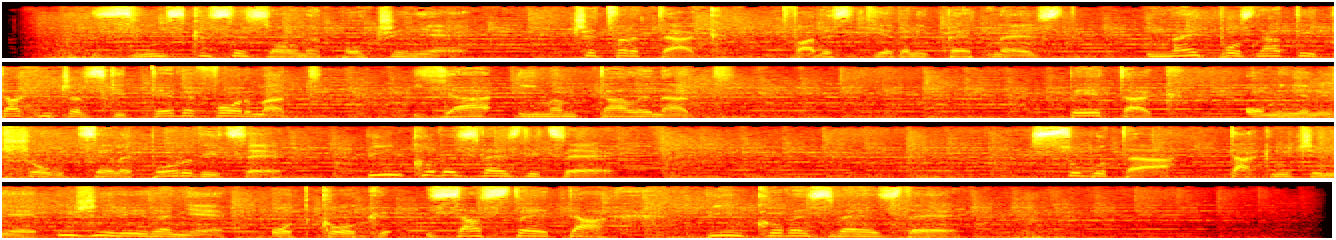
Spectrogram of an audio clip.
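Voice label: serbian male commercial; voice demos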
